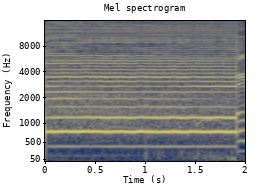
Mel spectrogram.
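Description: A commentator's long held shout celebrating a goal: one loud, steady, high-pitched call sustained on a single note, cut off just before the end.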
